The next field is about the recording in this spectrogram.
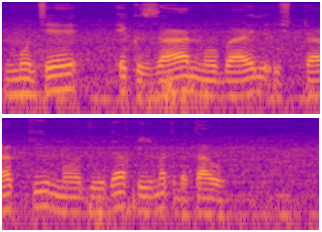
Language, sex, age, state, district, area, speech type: Urdu, male, 30-45, Delhi, Central Delhi, urban, read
